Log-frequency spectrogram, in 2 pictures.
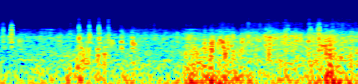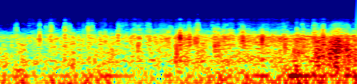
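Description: Wind rushes past outdoors, growing louder.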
